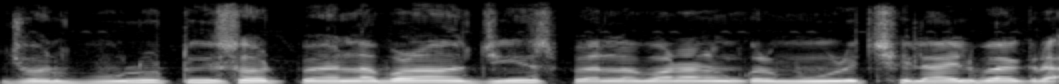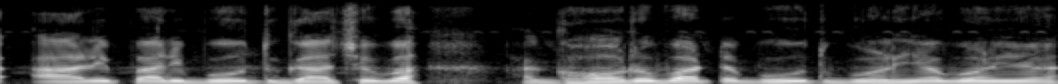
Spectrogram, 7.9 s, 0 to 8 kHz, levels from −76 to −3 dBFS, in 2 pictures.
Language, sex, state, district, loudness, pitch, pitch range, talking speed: Bhojpuri, male, Bihar, Muzaffarpur, -16 LUFS, 165 Hz, 155-175 Hz, 180 wpm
